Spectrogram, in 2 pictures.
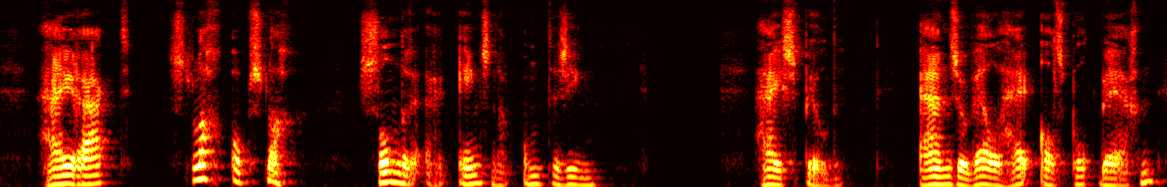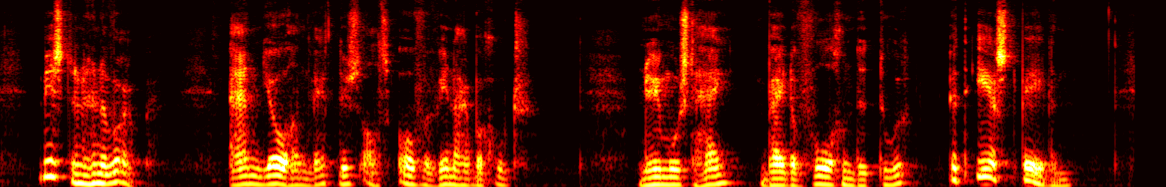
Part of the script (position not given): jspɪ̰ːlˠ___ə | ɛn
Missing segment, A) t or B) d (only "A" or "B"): B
